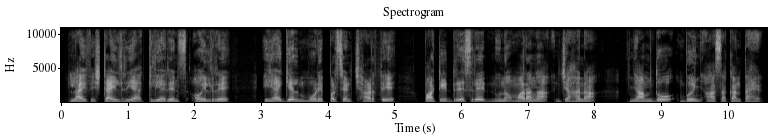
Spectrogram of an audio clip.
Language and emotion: Santali, surprised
